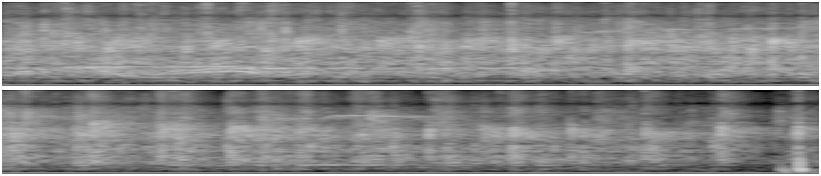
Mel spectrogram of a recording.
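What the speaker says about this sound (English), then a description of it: "give another round of applause for all the young people here on the stage" Audience at a Santa Ana city council meeting gives a round of applause for young people on stage, steady clapping with some louder individual claps, tapering near the end.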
